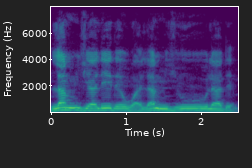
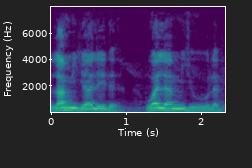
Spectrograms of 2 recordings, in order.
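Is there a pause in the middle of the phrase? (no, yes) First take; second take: no; yes. First: It is read through without a pause. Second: There is a pause after yalid. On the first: The speaker calls it right. "একসাথে পড়বো" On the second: The speaker calls it wrong. "এরকম না"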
